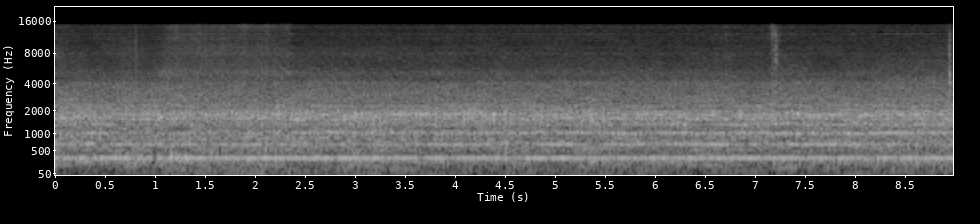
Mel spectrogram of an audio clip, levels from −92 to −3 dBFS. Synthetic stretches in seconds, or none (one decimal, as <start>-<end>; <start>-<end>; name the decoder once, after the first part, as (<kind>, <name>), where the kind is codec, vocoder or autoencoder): 0.0-8.2 (codec, SNAC)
